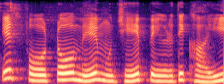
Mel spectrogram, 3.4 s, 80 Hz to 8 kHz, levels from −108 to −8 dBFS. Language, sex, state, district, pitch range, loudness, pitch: Hindi, female, Madhya Pradesh, Umaria, 190-230 Hz, -14 LUFS, 210 Hz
